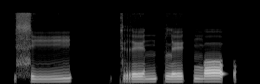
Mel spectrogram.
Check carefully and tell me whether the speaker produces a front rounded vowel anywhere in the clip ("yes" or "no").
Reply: no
